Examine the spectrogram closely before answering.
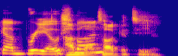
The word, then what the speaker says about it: brioche: know i think it's brioche really i didn't know that i think it's brioche but anyways um i might sound dumb but i'm pretty positive that's how it's pronounced but that's awesome um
